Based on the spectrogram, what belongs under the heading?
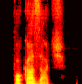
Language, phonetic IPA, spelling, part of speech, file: Polish, [pɔˈkazat͡ɕ], pokazać, verb, Pl-pokazać.ogg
